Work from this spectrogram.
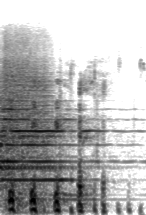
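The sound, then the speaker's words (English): A church bell ringing: a bright, metallic tone struck in quick repeated strokes that grow fainter and more widely spaced as the ringing dies away. “What? You trying to skip my church bells? What are you talking about? You and this bell, man. What's going on with you and this bell? But go ahead, play your bell, man. Play your bell.”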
